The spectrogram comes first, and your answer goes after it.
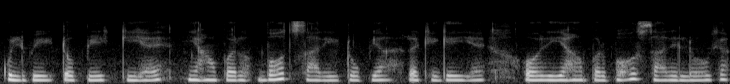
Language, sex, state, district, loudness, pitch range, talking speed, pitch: Hindi, female, Himachal Pradesh, Shimla, -19 LUFS, 195-205 Hz, 150 wpm, 200 Hz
